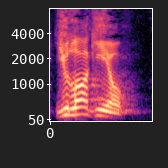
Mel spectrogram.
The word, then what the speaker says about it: eulogeo: Eulogio. Eulogio. It's spelled E-U-L-O-G-E-O. It's a bit like eulogy.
